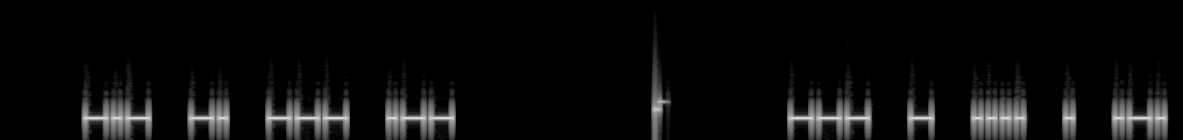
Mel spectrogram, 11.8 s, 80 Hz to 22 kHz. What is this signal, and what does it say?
Morse code, heard as a keyed tone, about 17 wpm, spaced as for 12 wpm, 700 Hz. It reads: KNOW OTHER
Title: 2x Character Spacing - Top 300 Words - 17wpm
